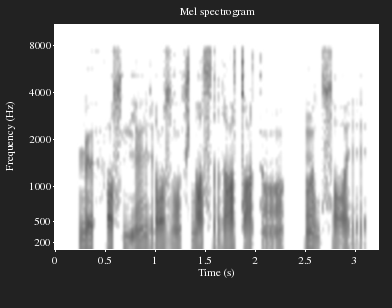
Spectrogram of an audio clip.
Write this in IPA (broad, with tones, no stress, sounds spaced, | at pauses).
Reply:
ɳ ɵ˥˨ h ɵ˥˨ sˤ mʲ œ̃˨˩˦ r o˨˦ zˤ õ˨˩˦ sˤ ɳ e˥˨ sˤ r ɔ˧˥˧ tˤ e˨˦ t ɔ̃˨˩˦ | õ˥˨ d sˤ œ˨˩ r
